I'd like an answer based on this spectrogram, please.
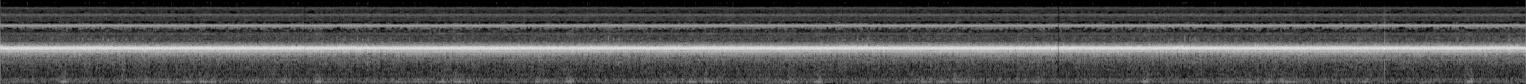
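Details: Mole cricket sound, locally called maeng ji son, played to lure mole crickets: one loud, unbroken, high buzzing trill held at a steady pitch throughout, with no pauses or changes, and no other clear sounds.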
